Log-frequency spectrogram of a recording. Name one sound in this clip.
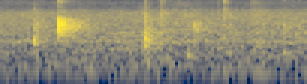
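Snooker balls knock together with a hard clack.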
